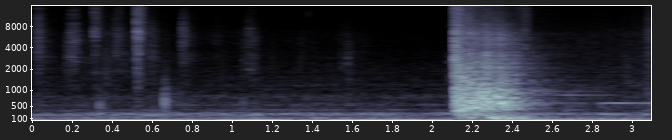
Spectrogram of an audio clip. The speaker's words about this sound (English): Several shots are fired at distances from 1 to 18 inches.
